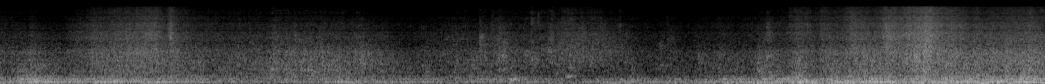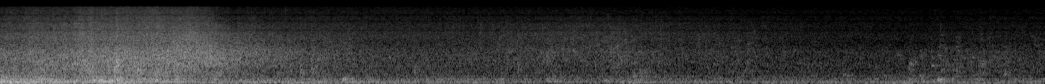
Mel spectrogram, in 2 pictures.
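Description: Ocean waves surging through a narrow rock channel into a sea cave as a rush of water. It swells to its loudest about ten seconds in and then falls back.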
